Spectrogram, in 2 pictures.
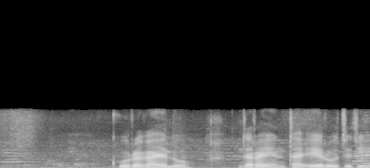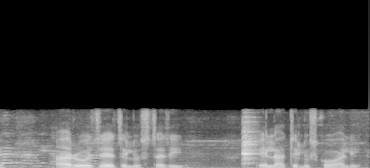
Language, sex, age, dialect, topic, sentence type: Telugu, male, 56-60, Telangana, agriculture, question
